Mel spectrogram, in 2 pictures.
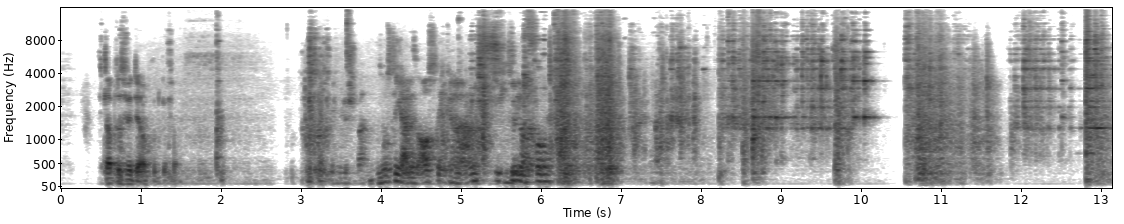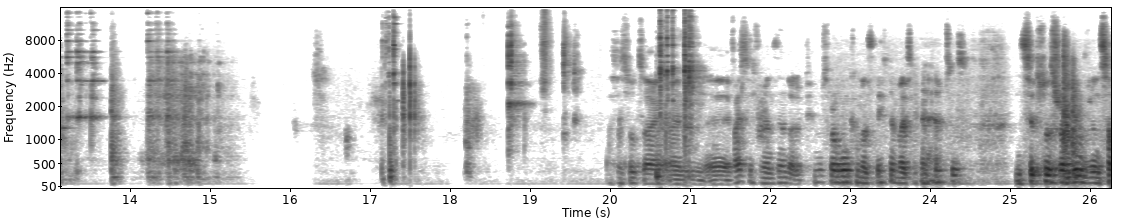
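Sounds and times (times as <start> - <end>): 
speech: 0.5 - 1.8, 3.6 - 7.0, 20.4 - 26.2
glass bottles clinking while mixing drinks: 3.0 - 3.8, 4.7 - 15.2, 18.7 - 19.7, 20.6 - 21.2.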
